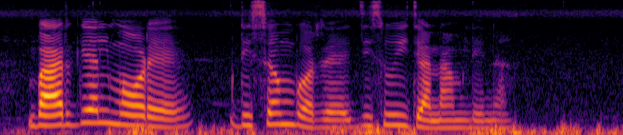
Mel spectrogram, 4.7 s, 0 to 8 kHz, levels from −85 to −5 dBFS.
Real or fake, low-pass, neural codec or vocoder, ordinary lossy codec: real; none; none; none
